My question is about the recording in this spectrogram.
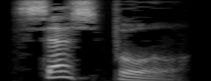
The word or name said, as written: cesspool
